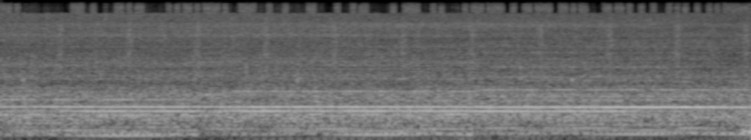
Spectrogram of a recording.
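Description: A hair dryer blows hair smooth over a round brush, giving a continuous, even whooshing whir with a faint high whine that holds at a constant level throughout.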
